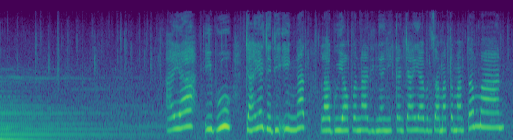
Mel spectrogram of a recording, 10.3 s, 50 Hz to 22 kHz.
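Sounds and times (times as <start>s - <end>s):
sustained droning tonal hum: 0.0s - 3.0s
rain falling on roof tiles: 0.0s - 10.2s
speech: 4.2s - 10.2s.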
